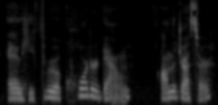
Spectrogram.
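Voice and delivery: ordinary talk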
